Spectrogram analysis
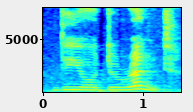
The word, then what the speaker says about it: deodorant: We say the correct pronunciation is deodorant, deodorant, deodorant.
